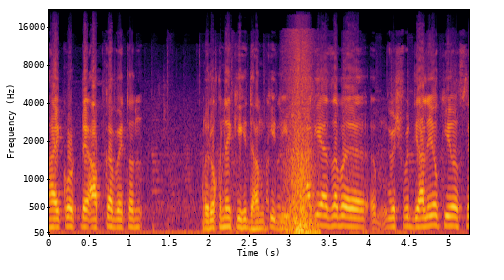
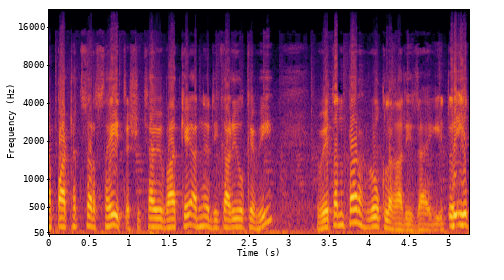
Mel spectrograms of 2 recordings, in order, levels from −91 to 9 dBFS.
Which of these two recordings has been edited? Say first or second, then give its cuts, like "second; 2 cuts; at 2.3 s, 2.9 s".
first; 1 cut; at 3.1 s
